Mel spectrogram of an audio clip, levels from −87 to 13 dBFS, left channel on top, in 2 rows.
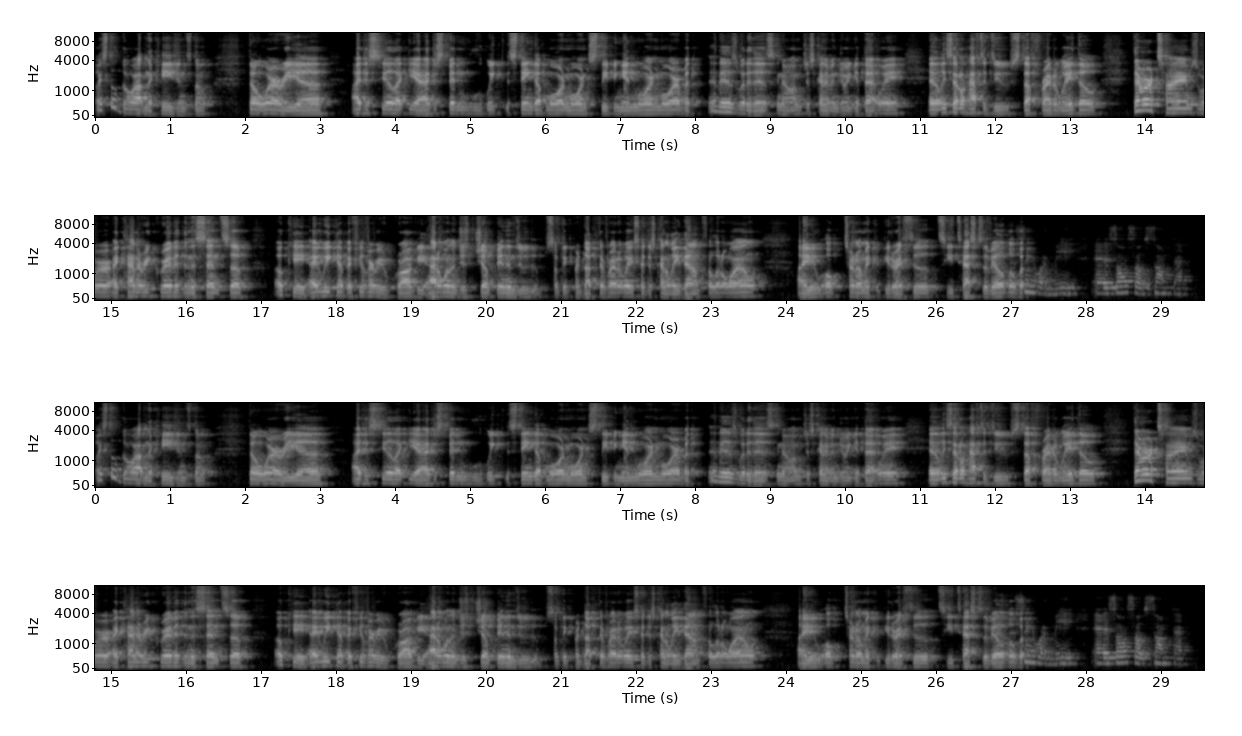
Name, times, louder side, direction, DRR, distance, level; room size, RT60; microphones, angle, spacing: voice 1, 0.0-3.0 3.4-16.7 17.2-27.1, left 3 dB, 20° left, 2 dB, 2.1 m, -31 dB
voice 2, 10.4-10.7 11.4-11.6 27.0-27.8 28.1-29.3, right 1 dB, 60° right, 3 dB, 4.3 m, -45 dB
17.0 x 14.0 x 4.4 m, 0.37 s
head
